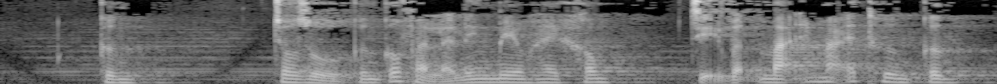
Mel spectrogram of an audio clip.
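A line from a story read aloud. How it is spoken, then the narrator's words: Whisper. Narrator (Vietnamese): Huyền thì thầm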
